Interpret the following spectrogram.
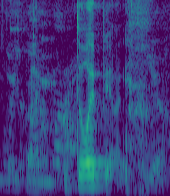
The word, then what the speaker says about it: Dwaipayan: How do I pronounce it? Dwai? Dwaipayan.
